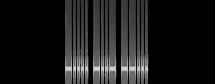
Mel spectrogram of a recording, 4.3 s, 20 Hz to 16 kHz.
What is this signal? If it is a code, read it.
Morse code, heard as a keyed tone, about 30 wpm, 700 Hz. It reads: 6X7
